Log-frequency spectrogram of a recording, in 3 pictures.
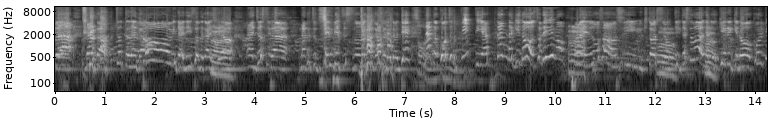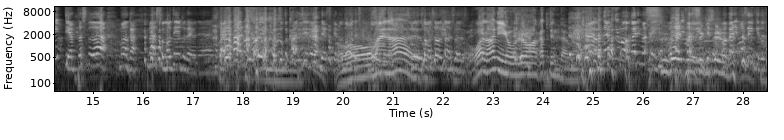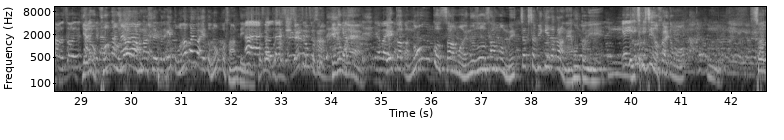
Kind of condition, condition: setting, busy venue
